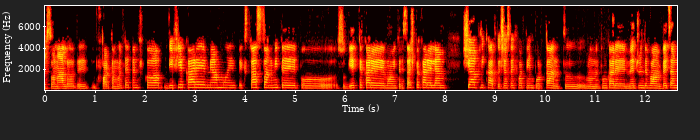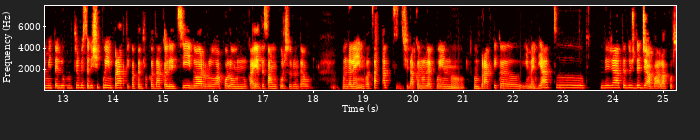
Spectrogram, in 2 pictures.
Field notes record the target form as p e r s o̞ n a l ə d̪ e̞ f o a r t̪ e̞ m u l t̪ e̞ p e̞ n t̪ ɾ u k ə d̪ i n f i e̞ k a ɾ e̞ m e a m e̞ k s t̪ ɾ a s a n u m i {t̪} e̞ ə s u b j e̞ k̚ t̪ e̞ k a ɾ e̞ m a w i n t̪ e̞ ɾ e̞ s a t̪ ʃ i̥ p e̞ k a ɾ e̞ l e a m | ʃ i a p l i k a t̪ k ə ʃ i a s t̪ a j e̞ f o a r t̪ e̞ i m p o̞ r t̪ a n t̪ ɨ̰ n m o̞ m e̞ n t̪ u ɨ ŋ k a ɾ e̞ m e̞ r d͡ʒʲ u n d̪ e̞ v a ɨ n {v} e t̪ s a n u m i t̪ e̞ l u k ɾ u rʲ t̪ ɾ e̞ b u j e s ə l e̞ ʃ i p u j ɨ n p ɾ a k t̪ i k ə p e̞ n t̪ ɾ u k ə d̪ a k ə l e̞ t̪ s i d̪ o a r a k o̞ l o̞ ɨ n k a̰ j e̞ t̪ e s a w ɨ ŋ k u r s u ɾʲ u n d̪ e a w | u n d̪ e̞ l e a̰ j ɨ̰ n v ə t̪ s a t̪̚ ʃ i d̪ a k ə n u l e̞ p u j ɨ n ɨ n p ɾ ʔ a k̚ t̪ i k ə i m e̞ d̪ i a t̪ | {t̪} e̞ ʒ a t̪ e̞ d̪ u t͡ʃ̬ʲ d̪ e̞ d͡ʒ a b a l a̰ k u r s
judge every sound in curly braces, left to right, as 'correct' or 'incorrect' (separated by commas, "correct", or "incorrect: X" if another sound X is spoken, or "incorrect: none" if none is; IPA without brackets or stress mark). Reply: correct, correct, incorrect: d̪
